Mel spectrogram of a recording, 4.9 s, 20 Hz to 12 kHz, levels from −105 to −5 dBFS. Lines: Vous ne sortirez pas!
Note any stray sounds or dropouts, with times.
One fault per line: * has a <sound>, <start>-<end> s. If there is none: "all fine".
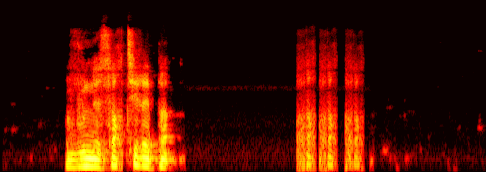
* has a laugh, 3.0-3.6 s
